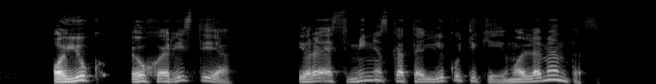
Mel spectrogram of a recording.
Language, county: Lithuanian, Vilnius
